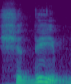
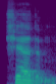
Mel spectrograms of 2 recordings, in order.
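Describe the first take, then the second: First: It is said in an exaggerated put-on accent. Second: It is said plainly, without a put-on accent. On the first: The speaker calls it right. "they would say something like Shadim" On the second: The speaker calls it wrong. "They wouldn't say Shadim"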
